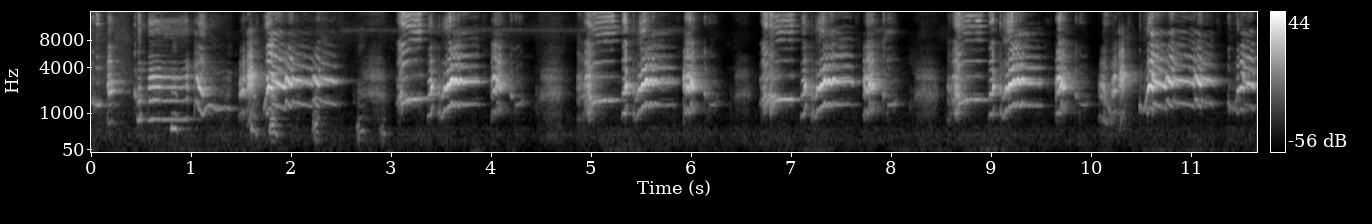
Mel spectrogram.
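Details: Indoors at bedtime, a pet cockatiel and a superb parrot converse in quick, uneven bursts of squeaky, buzzy chirps and slurred whistles, about every second, sometimes overlapping, over a quiet room background.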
